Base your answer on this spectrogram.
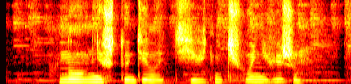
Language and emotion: Russian, sad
